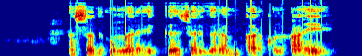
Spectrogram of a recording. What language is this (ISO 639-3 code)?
snd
